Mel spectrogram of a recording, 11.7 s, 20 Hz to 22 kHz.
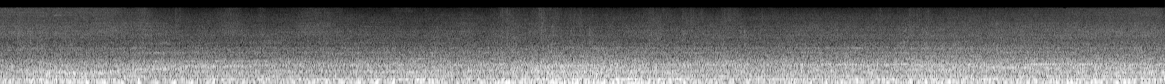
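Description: Running noise inside a Tokyo Metro 7000 series motor car travelling at speed: a steady rumble of wheels on the rails.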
